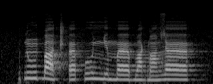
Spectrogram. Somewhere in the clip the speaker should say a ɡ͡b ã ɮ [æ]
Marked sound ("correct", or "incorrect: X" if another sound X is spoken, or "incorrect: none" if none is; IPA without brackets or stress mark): incorrect: ɜ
